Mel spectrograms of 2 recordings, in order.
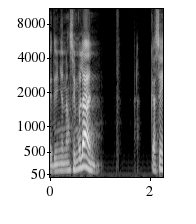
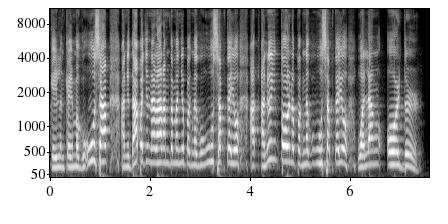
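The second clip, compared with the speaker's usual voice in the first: loud, driving preacher's build; full-force preaching; 7 semitones higher, 10 dB louder than usual. Acted. Pastor preaching to the congregation, loud and driving. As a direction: hammer the point home to the church.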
